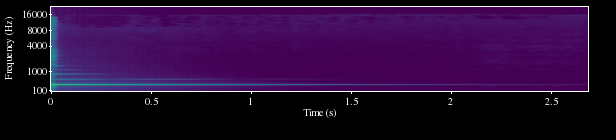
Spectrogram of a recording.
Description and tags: Ringing stroke tun on the right tabla drum, dayan.
hindustani, drum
